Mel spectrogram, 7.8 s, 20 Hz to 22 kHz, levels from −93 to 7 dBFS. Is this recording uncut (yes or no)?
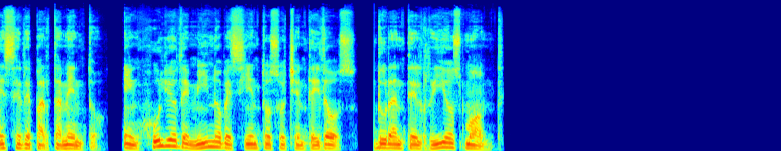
no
